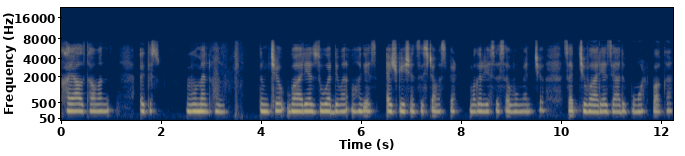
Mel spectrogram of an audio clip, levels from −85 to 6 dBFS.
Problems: none marked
